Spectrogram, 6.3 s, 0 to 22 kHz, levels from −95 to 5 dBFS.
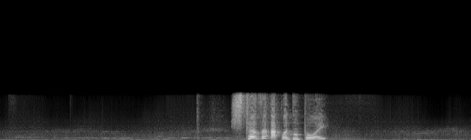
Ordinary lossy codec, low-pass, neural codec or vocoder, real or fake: none; 7.2 kHz; codec, 16 kHz, 0.5 kbps, X-Codec, HuBERT features, trained on general audio; fake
